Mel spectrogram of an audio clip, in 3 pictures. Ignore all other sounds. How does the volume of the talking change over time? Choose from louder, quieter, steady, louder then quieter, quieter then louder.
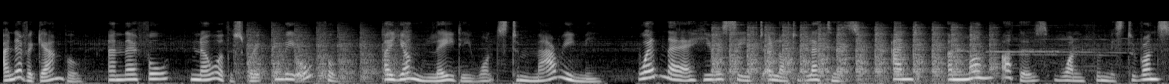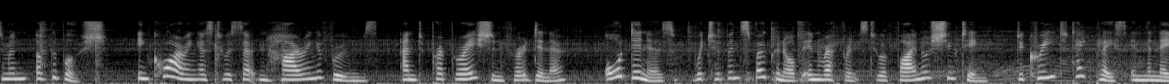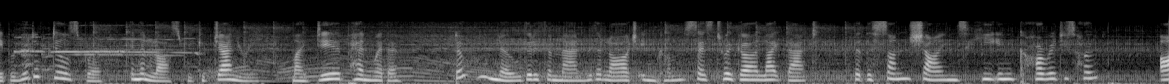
steady.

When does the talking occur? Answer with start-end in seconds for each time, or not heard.
0.0-35.0.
